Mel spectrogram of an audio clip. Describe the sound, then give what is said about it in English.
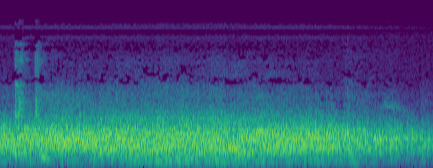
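A tunnel rail car comes fast along the tracks and rushes past in a loud, steady rumbling roar, with a brief high squeal near the start. The noise holds for several seconds, then begins to fade at the end. No one speaks. “Tunnel car is coming pretty fast, sir.”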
